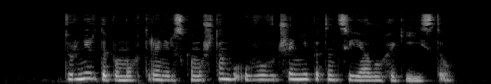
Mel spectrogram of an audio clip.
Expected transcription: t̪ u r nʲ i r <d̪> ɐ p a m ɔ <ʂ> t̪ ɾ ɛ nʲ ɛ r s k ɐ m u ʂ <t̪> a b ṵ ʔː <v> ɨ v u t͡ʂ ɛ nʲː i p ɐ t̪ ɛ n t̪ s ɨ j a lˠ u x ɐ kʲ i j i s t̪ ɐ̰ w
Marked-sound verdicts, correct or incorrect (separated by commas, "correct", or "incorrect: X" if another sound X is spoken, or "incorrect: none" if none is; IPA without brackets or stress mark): correct, incorrect: x, correct, correct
